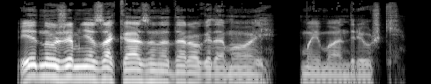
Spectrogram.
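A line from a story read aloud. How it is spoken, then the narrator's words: Heavy sigh, weary. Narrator (Russian): тяжело вздохнув, сказал плотовщик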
